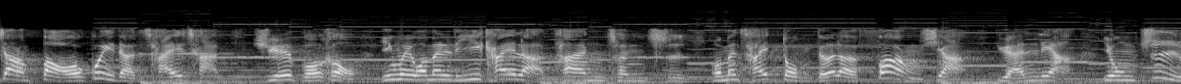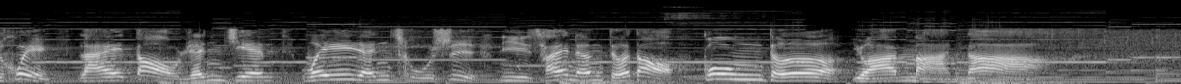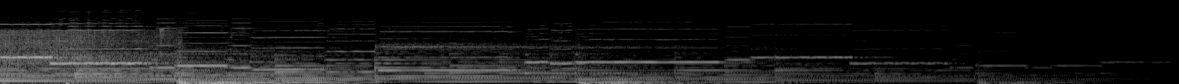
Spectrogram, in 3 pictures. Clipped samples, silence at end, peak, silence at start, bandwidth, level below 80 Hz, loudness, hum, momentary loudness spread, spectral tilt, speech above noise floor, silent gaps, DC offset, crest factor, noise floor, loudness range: under 0.1%; 5.25 s; 0 dBFS; 0 s; 13.5 kHz; -38 dBFS; -14 LUFS; none; 16 LU; -5 dB/octave; 54 dB; none; under 0.1%; 16 dB; -68 dBFS; 16 LU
